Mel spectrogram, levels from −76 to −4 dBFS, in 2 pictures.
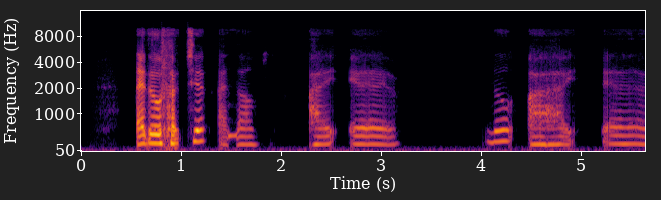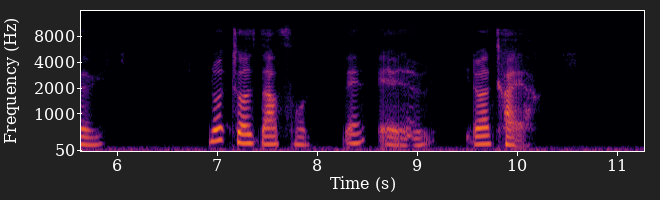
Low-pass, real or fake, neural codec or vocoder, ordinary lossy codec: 9.9 kHz; fake; autoencoder, 22.05 kHz, a latent of 192 numbers a frame, VITS, trained on many speakers; Opus, 24 kbps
